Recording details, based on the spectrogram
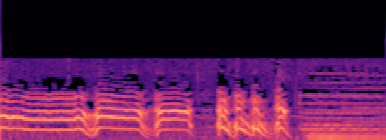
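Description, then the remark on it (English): A dog, Toby the Wonder Dog, howls in long, wavering tones, then breaks into a run of rising and falling whimpers, loud, ending on a steady buzzy drone. “That's the strangest looking dog I've ever seen.”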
